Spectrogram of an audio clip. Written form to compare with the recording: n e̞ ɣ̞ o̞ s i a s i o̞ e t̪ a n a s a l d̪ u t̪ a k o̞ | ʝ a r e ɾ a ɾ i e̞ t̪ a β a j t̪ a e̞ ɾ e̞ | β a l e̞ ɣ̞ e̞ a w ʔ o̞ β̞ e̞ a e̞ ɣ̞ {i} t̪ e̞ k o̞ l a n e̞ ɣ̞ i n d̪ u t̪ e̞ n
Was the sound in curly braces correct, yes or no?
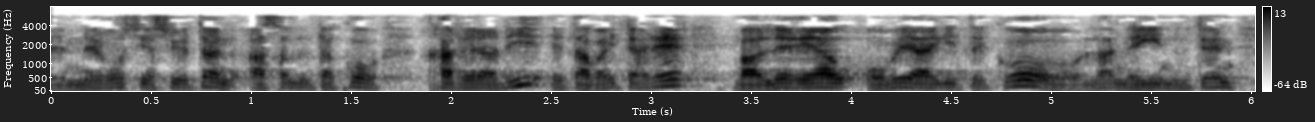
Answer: yes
